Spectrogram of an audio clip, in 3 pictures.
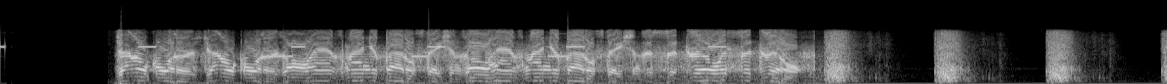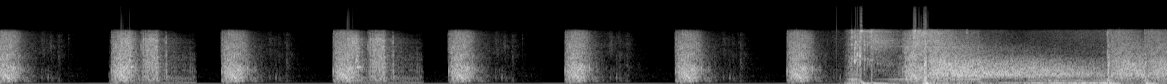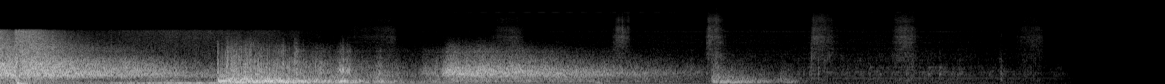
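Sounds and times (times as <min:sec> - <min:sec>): gunshots: 0:05.7 - 0:08.7, 0:09.4 - 0:09.8, 0:10.5 - 0:11.0, 0:11.6 - 0:12.1, 0:12.8 - 0:14.4, 0:15.0 - 0:16.6, 0:17.3 - 0:17.8, 0:18.4 - 0:18.9, 0:19.5 - 0:24.7, 0:25.4 - 0:32.5
loud rumble: 0:20.6 - 0:33.0.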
